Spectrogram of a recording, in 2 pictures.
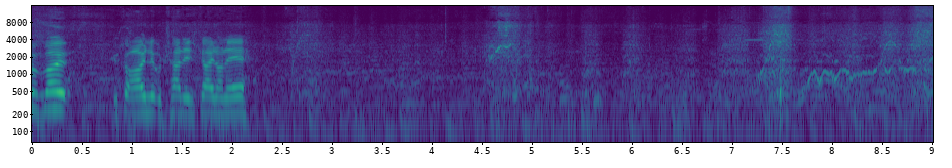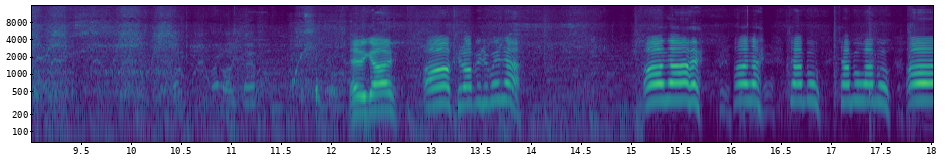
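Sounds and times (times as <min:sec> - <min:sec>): rc trucks electric motors whining: 0:02.2 - 0:15.2.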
